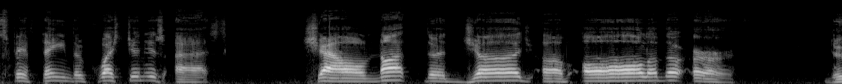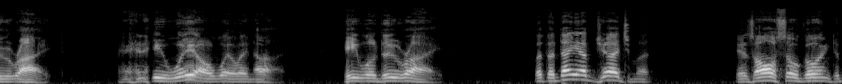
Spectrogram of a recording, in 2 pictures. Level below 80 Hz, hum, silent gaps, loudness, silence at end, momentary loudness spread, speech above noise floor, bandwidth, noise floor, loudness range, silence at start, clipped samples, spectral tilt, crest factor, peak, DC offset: -58 dBFS; none; none; -20 LUFS; 0 s; 16 LU; 49 dB; 14.5 kHz; -68 dBFS; 6 LU; 0 s; under 0.1%; -5.5 dB/octave; 20 dB; 0 dBFS; under 0.1%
